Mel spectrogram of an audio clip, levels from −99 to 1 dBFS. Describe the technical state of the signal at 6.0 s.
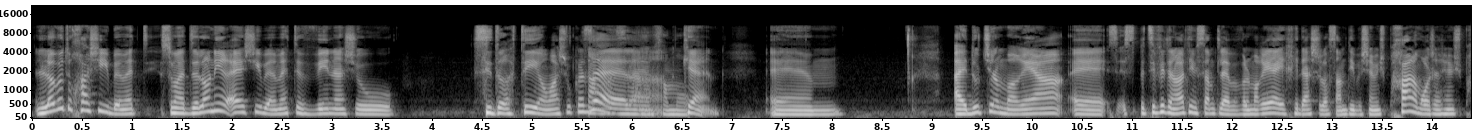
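At 6.0 s the speech signal is intact, with no dropout, clipping, glitch or other audible fault.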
